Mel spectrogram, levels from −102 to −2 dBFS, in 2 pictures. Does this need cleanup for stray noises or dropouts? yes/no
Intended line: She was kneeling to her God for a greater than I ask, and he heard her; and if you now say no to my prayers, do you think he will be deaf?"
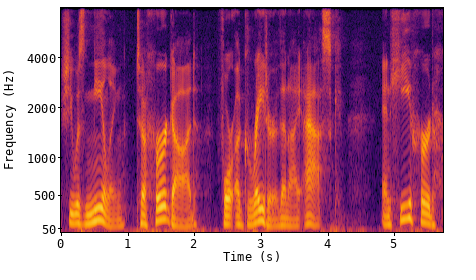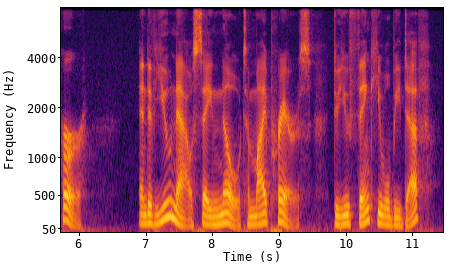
no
